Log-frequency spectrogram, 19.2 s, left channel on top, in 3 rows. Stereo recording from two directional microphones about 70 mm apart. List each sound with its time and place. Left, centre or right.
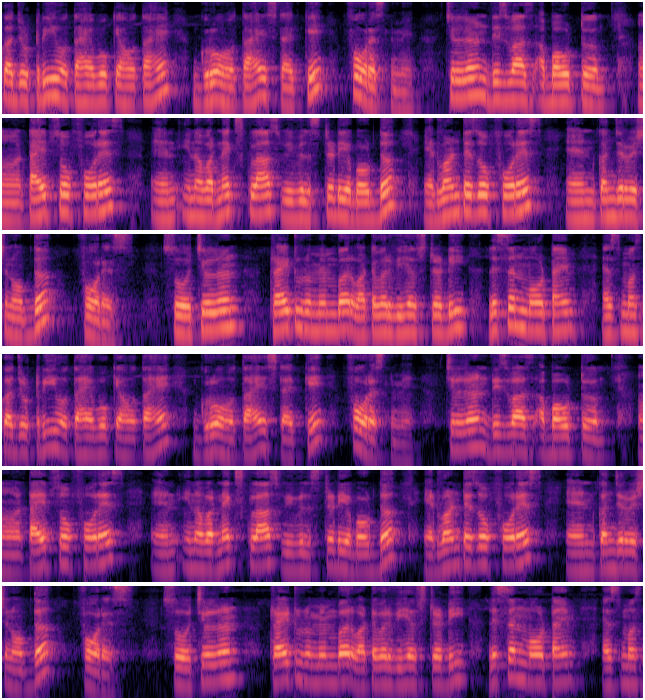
0.0 s speech: left
5.2 s speech: left
6.3 s speech: left
6.6 s speech: left
7.0 s speech: left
